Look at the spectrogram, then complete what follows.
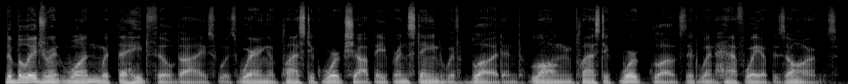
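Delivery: plain reading voice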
